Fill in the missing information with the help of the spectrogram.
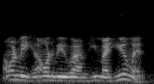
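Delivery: high, fast eager cat voice; lightly voiced clingy cat; voicing the cat. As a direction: gush like a needy pet. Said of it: "he's like".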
